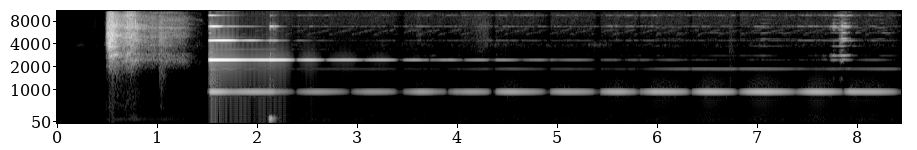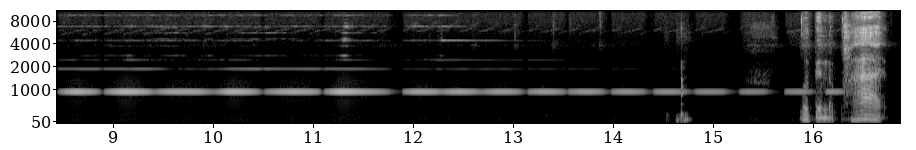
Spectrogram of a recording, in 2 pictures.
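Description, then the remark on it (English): A gong is struck once during a guided affirmation and breathing session and rings out in a long, steady, pure tone that pulses gently as it slowly fades over about fourteen seconds, with brief voices at the start and end. “Y'all fucking up my gong.”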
